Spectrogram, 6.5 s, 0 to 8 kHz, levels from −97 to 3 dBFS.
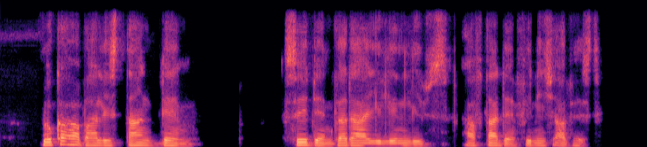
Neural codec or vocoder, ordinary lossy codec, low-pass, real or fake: codec, 44.1 kHz, 7.8 kbps, DAC; none; 7.2 kHz; fake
